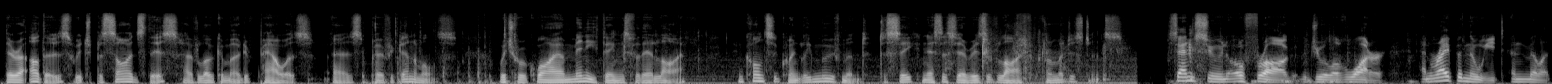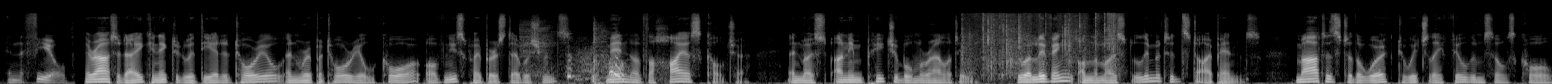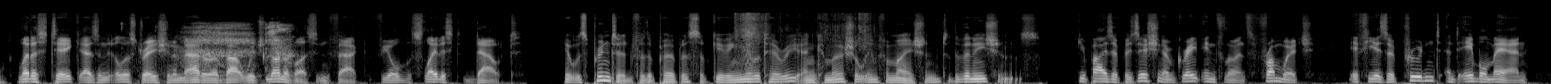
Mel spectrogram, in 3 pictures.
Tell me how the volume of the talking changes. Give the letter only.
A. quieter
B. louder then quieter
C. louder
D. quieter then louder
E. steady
E.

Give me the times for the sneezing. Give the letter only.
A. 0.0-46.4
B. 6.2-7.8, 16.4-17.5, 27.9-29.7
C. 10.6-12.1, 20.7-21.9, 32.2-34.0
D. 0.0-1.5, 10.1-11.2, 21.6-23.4
C.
